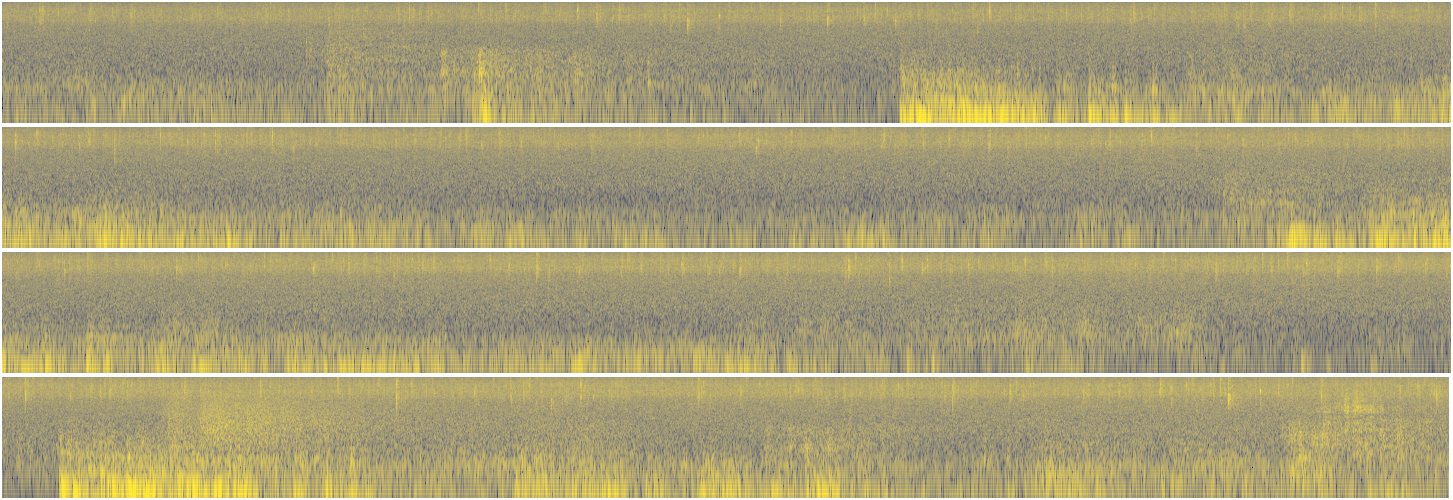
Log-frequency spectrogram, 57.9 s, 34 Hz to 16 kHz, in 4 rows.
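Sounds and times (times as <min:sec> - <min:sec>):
steady rain falling: 0:00.0 - 0:57.9
thunder rumbling: 0:03.0 - 0:07.2, 0:44.0 - 0:52.5, 0:53.8 - 0:57.9
thunder crack: 0:44.0 - 0:47.6, 0:56.3 - 0:57.9.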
